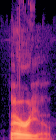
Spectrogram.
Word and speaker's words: Ferriero: off saying you're drunk rhymes with stereo Ferriero area thank you okay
